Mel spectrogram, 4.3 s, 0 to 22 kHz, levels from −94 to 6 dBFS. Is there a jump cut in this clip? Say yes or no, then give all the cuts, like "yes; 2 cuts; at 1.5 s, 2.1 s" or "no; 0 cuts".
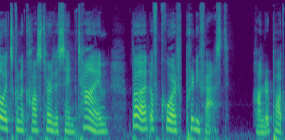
yes; 1 cut; at 2.7 s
